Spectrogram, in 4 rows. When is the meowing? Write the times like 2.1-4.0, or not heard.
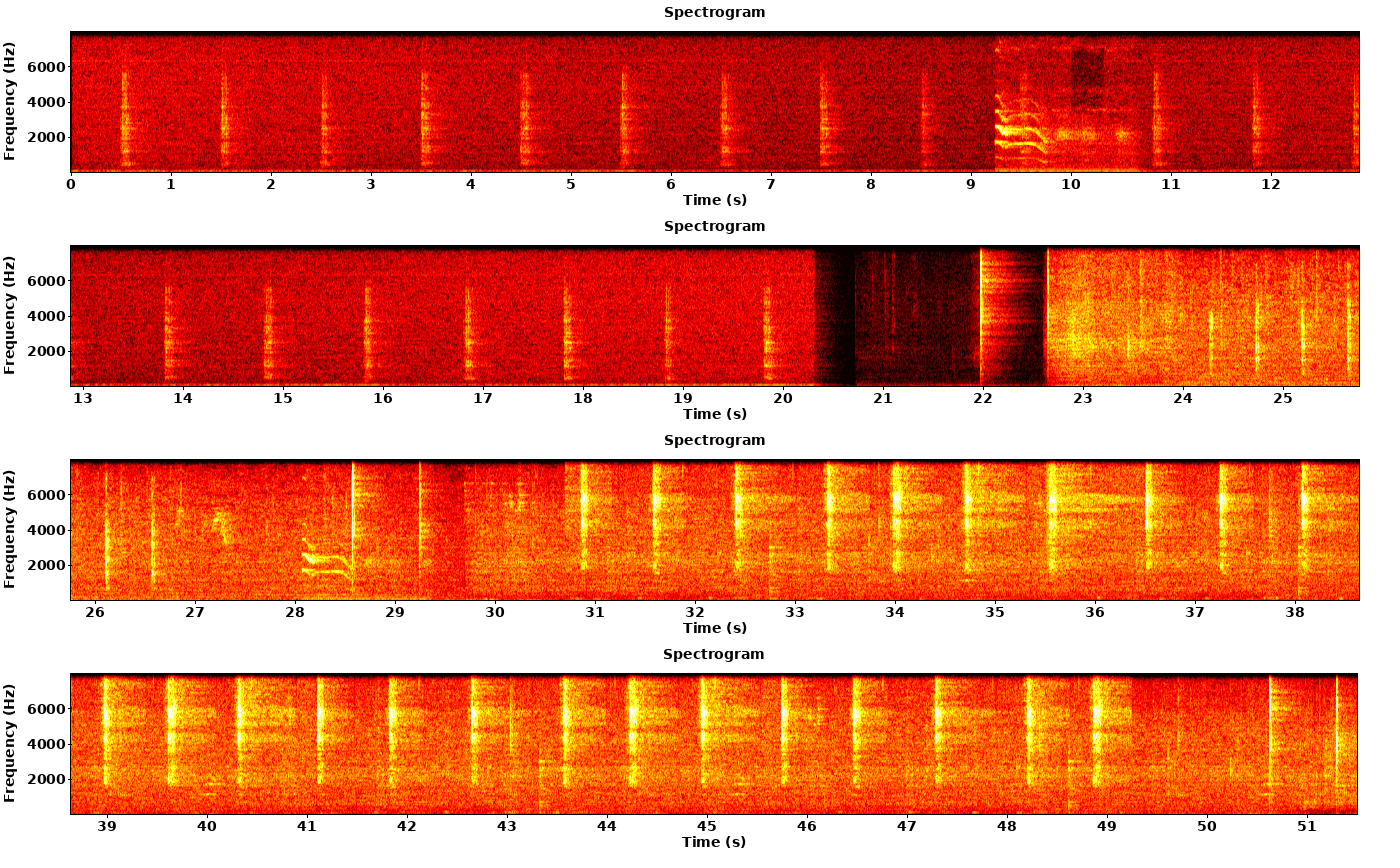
9.2-10.7, 28.1-29.4.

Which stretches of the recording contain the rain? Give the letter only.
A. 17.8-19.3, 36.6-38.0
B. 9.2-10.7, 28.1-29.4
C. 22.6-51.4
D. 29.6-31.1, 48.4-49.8
C.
